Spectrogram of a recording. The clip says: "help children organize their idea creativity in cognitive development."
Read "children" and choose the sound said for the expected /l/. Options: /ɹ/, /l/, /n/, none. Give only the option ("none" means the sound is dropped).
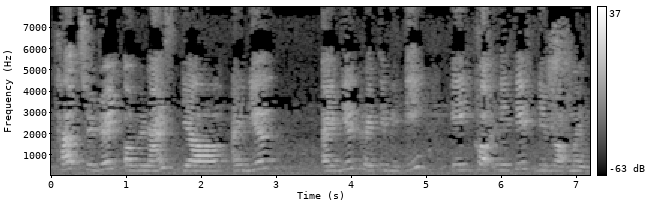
none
